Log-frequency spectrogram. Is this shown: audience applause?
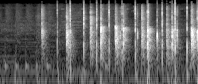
yes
